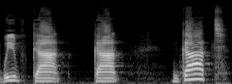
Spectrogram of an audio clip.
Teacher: 最后那个 t 失去爆破了，因为后面有别的辅音 s 嘛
